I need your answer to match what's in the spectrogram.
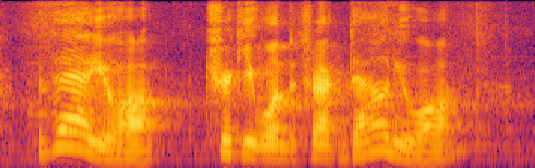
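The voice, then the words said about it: Tracer impression. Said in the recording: “you get to do your Tracer voice.”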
